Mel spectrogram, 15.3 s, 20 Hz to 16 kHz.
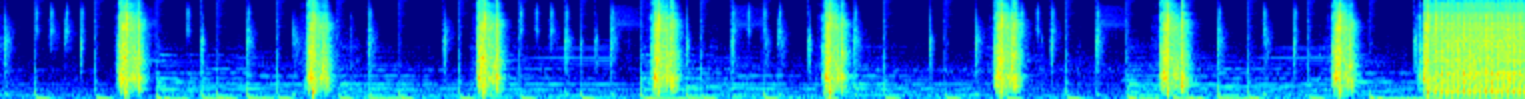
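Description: CYMA FN F2000 airsoft electric gun with a metal version 3 gearbox firing eight single shots about 1.7 seconds apart. Near the end it fires a rapid full-auto burst at about 18 rounds per second.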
